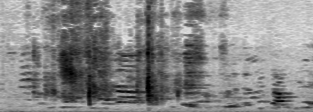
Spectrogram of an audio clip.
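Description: Paper pages rustle and flip as a page is turned.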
